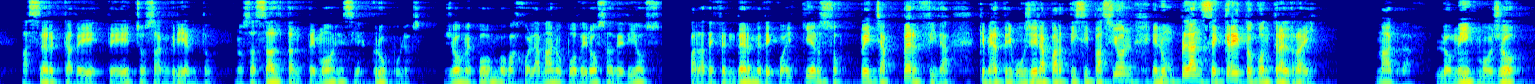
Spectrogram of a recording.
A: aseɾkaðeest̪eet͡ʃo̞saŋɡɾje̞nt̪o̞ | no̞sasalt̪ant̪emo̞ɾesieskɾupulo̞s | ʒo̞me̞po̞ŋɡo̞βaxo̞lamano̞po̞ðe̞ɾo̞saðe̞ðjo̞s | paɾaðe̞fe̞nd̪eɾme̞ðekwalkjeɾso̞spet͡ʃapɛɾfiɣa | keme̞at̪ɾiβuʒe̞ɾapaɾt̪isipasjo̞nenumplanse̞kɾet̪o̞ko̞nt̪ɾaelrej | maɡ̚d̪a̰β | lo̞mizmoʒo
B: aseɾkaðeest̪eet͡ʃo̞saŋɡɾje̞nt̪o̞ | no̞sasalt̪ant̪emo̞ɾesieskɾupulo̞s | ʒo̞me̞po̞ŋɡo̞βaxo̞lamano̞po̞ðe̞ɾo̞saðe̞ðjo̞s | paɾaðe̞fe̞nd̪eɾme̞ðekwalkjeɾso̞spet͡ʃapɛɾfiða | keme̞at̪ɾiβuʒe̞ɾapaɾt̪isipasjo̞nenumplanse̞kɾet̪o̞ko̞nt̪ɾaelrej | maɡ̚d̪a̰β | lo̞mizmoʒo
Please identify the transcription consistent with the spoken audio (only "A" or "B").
B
